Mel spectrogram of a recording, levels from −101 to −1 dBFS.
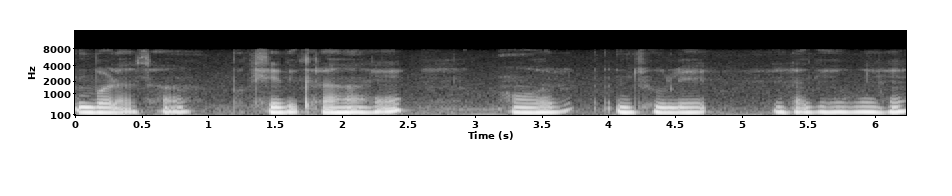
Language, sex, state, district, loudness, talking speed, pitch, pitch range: Hindi, female, Goa, North and South Goa, -16 LUFS, 105 wpm, 175 Hz, 170-185 Hz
